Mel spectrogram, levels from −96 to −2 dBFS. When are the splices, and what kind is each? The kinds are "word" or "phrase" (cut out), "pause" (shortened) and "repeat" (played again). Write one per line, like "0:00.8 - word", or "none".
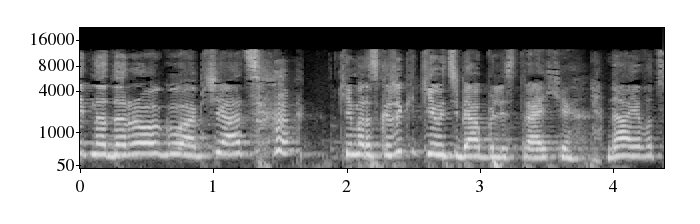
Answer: none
